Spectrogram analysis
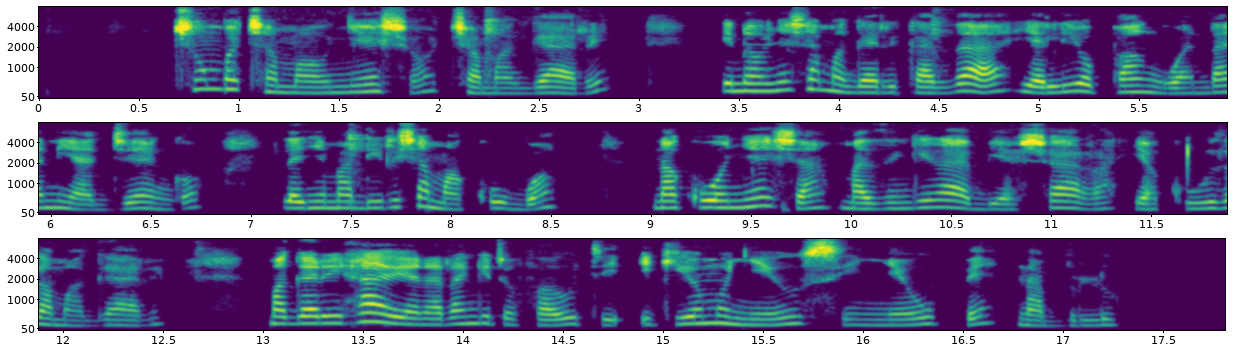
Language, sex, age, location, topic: Swahili, female, 25-35, Kisumu, finance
